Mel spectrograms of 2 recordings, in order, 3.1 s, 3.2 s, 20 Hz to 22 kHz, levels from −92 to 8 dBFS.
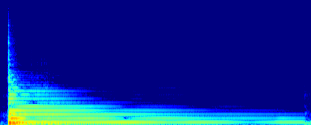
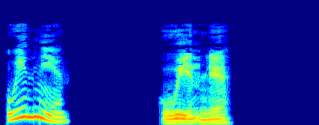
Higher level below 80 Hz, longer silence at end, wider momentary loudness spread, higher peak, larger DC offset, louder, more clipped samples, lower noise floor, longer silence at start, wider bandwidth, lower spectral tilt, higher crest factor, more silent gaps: first, -44 dBFS vs -62 dBFS; second, 0 s vs 0.9 s; first, 24 LU vs 13 LU; about the same, -6 dBFS vs -8 dBFS; neither; second, -31 LUFS vs -22 LUFS; neither; second, -52 dBFS vs under -90 dBFS; about the same, 0.05 s vs 0.05 s; second, 6.2 kHz vs 10 kHz; first, -10.5 dB/octave vs -7 dB/octave; first, 24 dB vs 16 dB; second, none vs 0.86-1.58 s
